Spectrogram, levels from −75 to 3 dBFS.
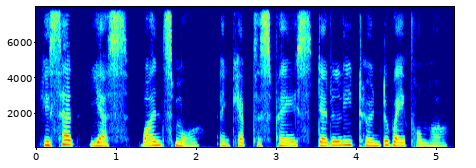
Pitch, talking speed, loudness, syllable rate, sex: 190 Hz, 150 wpm, -20 LUFS, 3.8 syllables/s, female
